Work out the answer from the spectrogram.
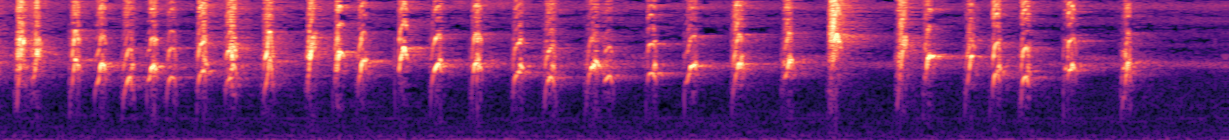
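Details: Lesser green leafbird (cucak ijo mini) singing a master recording meant to train songbirds, in the energetic narung style. It delivers a dense, continuous stream of sharp chips and short whistles, steady for six seconds, with a few louder accented notes.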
